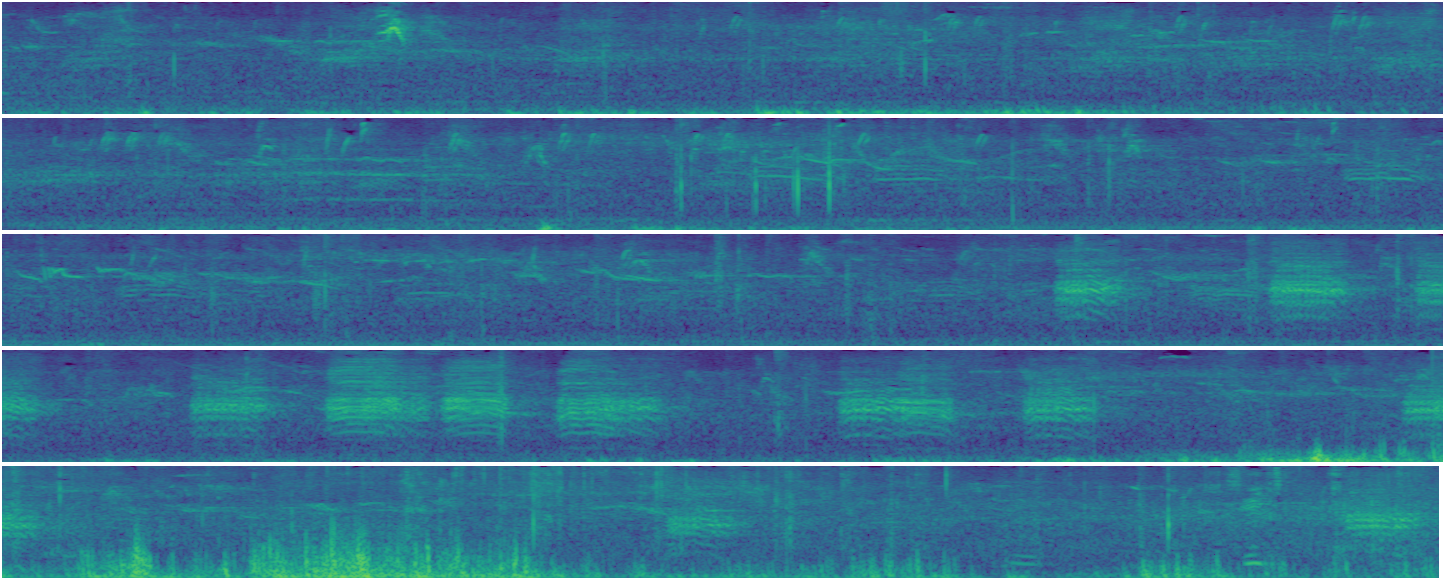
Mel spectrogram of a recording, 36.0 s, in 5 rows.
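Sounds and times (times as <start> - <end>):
small birds chirping: 0.0 - 36.0
harsh cawing calls: 19.1 - 25.0, 25.8 - 27.2, 35.5 - 36.0.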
